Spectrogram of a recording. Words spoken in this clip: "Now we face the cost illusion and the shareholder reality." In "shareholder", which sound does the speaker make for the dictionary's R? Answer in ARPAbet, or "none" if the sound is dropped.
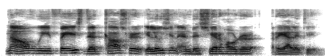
R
